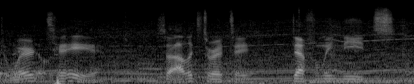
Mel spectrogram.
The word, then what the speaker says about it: Duarte: Duerte is how you pronounce it. okay. It is Spanish, so yeah, Duerte. Duarte.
